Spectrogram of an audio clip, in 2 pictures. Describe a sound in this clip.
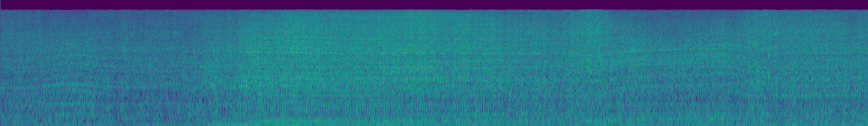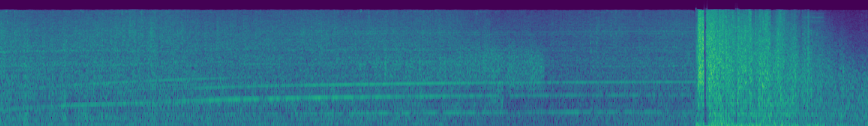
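A motorcycle engine roars and revs up and down.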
